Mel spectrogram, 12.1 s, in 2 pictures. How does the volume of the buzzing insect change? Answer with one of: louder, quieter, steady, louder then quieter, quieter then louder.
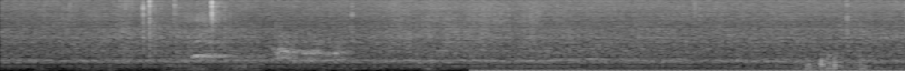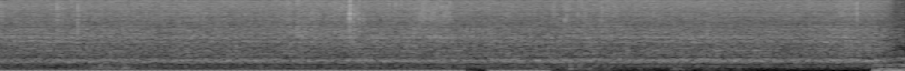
steady.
